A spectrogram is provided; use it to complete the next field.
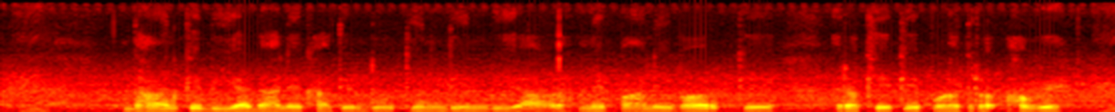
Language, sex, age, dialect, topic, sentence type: Bhojpuri, male, 18-24, Western, agriculture, statement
